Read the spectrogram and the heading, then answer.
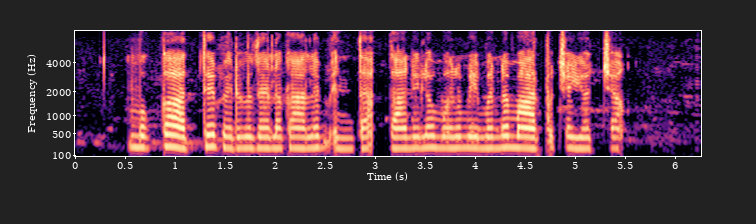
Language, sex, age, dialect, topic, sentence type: Telugu, female, 25-30, Telangana, agriculture, question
